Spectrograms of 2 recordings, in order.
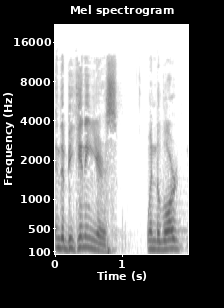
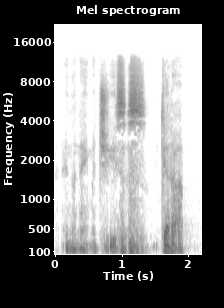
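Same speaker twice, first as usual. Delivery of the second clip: put-on whisper, under the breath; 3 semitones lower, 3 dB quieter than usual. Speaker recounts praying at a casket, re-enacting whispering under breath. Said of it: "I whispered under my breath".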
